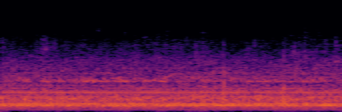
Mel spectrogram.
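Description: Aquarium aeration running: a steady hum from the air pump with the bubbling of air rising from the air line through the water.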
